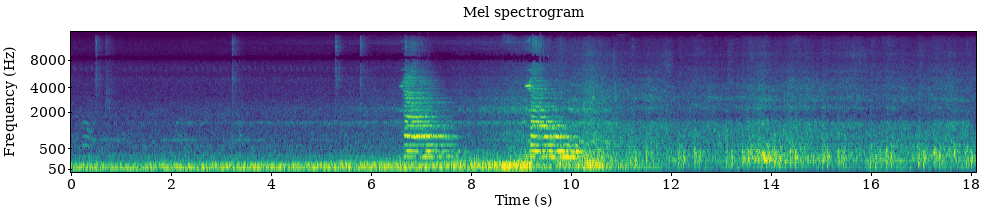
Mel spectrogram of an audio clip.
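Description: A Turangga train runs past on a single-track line in Central Java, a steady low rumble with rhythmic wheel clatter that swells to a loud peak midway as the cars go by, then fades.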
